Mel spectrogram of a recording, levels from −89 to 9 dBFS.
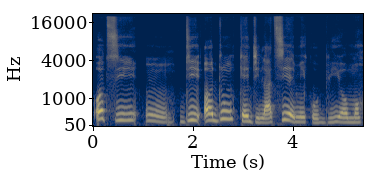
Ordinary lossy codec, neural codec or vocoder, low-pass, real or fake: none; autoencoder, 48 kHz, 128 numbers a frame, DAC-VAE, trained on Japanese speech; none; fake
